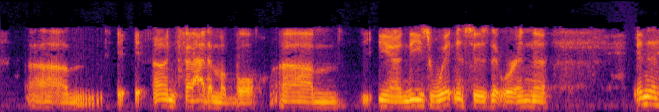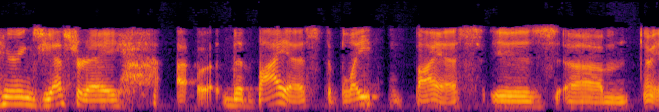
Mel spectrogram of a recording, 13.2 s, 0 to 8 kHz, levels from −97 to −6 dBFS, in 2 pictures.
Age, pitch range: 40-59, 100-115 Hz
